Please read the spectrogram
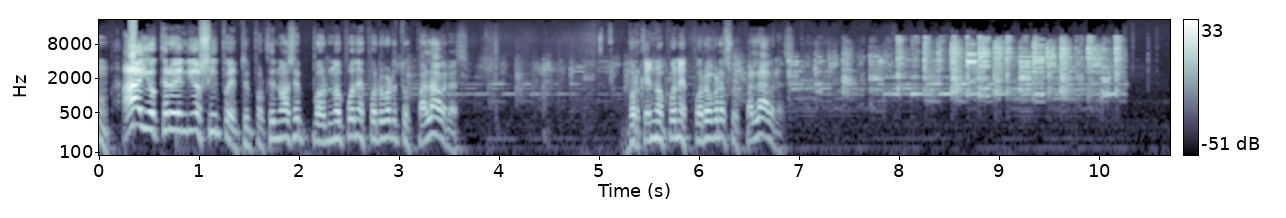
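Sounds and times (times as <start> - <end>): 
speech: 0.0 - 4.1, 5.2 - 7.5
phone ringtone for an incoming call: 2.6 - 10.3.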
